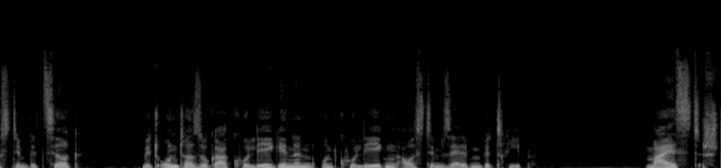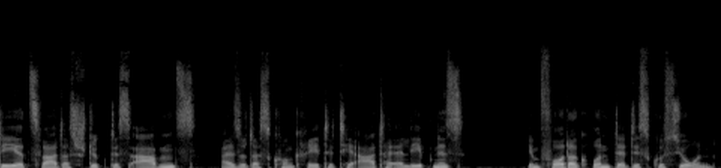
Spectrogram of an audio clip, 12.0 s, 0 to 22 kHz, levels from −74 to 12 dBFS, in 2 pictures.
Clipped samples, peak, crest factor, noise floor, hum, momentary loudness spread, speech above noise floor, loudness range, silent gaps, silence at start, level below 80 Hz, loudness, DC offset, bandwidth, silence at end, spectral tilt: under 0.1%; -10 dBFS; 18 dB; -63 dBFS; none; 10 LU; 35 dB; 4 LU; none; 0 s; -56 dBFS; -28 LUFS; under 0.1%; 15.5 kHz; 0.05 s; -5 dB/octave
